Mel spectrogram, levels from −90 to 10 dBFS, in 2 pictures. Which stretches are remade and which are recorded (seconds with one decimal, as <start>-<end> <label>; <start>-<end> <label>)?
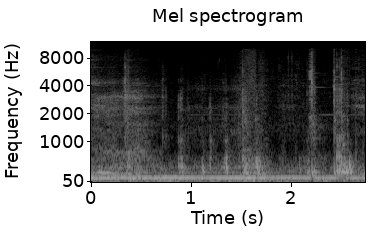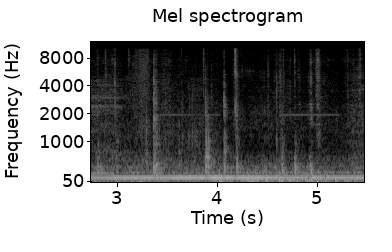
0.0-0.9 remade; 0.9-5.5 recorded

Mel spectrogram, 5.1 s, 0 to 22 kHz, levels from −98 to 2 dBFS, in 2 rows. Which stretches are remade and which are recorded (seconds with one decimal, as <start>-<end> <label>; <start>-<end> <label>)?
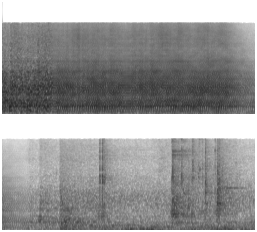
0.0-0.5 recorded; 0.5-2.8 remade; 2.8-5.1 recorded

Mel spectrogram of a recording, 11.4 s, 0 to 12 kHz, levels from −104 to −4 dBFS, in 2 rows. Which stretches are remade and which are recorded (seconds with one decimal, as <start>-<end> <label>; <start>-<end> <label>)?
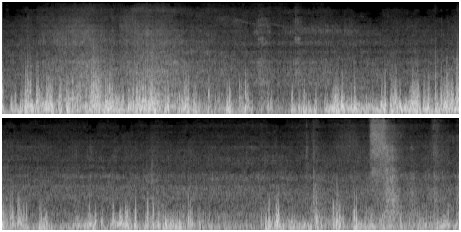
0.0-3.0 remade; 3.0-4.2 recorded; 4.2-11.4 remade

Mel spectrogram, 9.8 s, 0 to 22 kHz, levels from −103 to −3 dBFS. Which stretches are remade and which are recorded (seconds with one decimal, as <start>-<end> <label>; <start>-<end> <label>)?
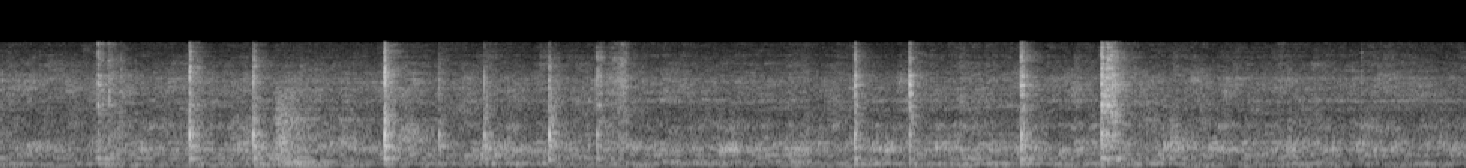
0.0-0.4 remade; 0.4-3.1 recorded; 3.1-4.5 remade; 4.5-5.4 recorded; 5.4-9.8 remade

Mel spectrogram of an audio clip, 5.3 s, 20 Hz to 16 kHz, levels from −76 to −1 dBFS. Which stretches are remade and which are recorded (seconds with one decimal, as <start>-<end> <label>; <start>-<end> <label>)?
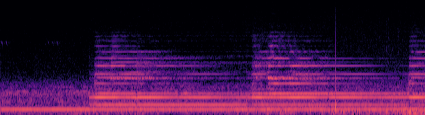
0.0-1.7 recorded; 1.7-4.1 remade; 4.1-5.3 recorded

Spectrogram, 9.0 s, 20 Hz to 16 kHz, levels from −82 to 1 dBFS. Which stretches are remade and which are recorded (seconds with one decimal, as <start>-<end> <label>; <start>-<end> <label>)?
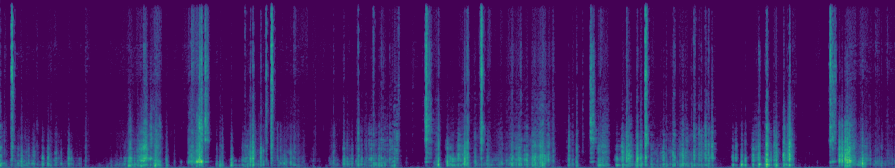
0.0-1.2 recorded; 1.2-2.0 remade; 2.0-2.8 recorded; 2.8-3.3 remade; 3.3-4.2 recorded; 4.2-5.6 remade; 5.6-9.0 recorded

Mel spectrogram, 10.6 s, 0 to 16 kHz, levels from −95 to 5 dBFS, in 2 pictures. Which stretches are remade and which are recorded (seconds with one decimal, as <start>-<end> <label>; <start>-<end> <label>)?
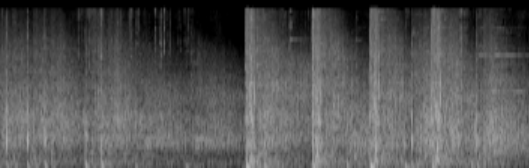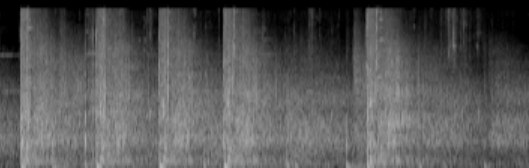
0.0-10.6 recorded

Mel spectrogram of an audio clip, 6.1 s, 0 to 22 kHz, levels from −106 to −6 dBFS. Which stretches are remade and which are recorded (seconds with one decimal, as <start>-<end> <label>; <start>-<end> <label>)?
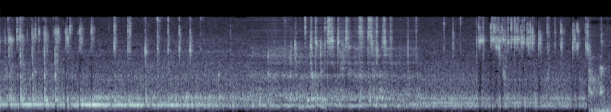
0.0-2.5 recorded; 2.5-4.2 remade; 4.2-6.1 recorded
